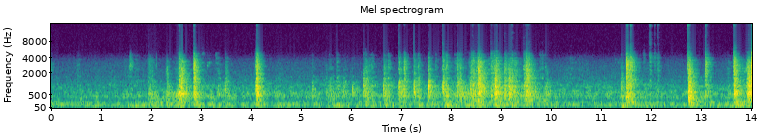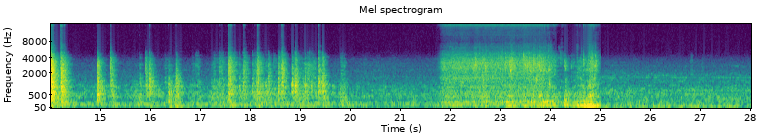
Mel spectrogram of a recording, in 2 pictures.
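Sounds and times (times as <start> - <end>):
household objects knocking and rattling: 1.6 - 4.6, 5.2 - 10.1, 11.4 - 20.0.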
